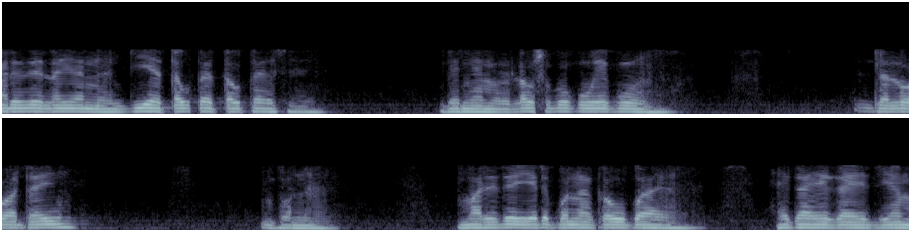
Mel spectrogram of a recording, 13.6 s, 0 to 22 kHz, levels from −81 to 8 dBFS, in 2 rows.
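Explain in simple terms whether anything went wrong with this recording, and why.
The speech has been squeezed through the G.723.1 codec, an early internet-phone compressor, and the damage lasts the whole clip. Nothing above about 3.8 kHz gets through, so everything sounds muffled. The codec rebuilds the voice from a rough model that it refreshes only every 30 ms, so consonants smear together and the voice turns heavily hoarse. A simple telephone-style filter would muffle it just as much but leave the voice smooth, not rough.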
